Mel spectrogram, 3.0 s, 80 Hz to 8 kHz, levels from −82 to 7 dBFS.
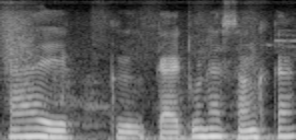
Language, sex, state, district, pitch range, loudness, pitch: Hindi, male, Haryana, Rohtak, 130-165 Hz, -14 LUFS, 150 Hz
